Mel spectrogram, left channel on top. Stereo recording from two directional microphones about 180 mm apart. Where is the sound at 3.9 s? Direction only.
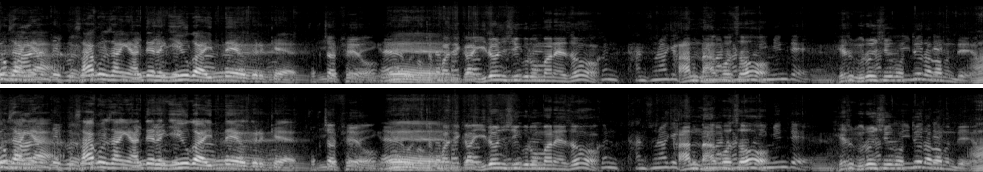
5° right (ahead or behind).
